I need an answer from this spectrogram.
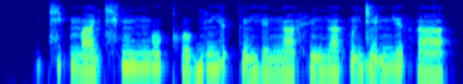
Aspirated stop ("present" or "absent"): present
